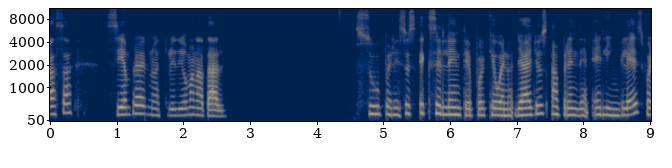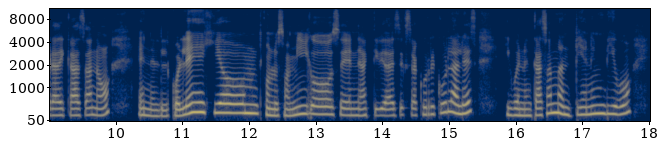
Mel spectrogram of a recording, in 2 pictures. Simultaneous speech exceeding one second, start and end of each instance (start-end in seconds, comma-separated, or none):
none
